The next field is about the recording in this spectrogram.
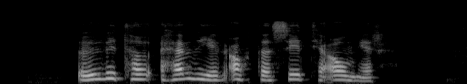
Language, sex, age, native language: Icelandic, female, 50-59, Icelandic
